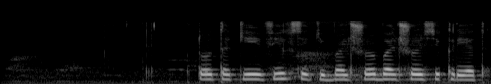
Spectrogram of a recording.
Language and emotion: Russian, neutral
